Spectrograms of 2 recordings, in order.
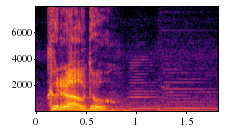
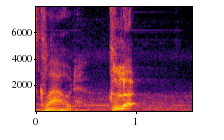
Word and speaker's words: Cloud: Kuraudo. Kuraudo. Where is Kuraudo at? No Kuraudo here today. Barret? Yes, sir. The name's Cloud.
